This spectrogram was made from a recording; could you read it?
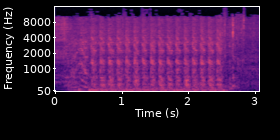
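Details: Toyota in a cold snowy December start, owner suspecting a bad fuel pump; rhythmic starter cranking, about six compression pulses a second for two seconds, no firing or catch, then silence; cranks but no start, cause unconfirmed.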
